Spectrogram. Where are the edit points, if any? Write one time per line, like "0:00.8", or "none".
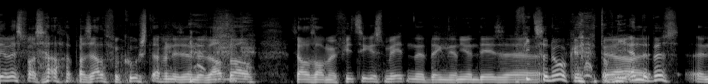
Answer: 0:04.6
